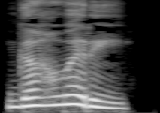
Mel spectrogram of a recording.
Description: ♪ gahvari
